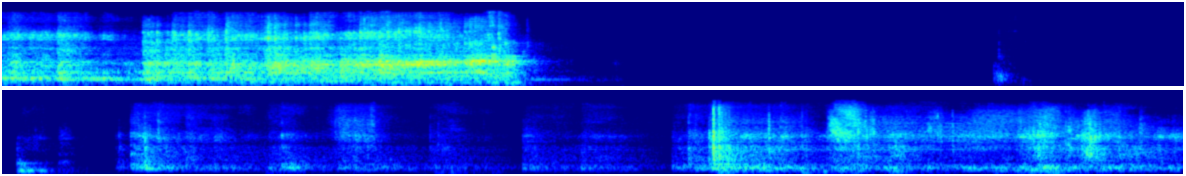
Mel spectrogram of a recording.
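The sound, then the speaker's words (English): Writing being erased, scratchy rubbing strokes in a sustained burst, then a quiet pause followed by further irregular rubbing strokes. “Well, I would prefer to erase this.”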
